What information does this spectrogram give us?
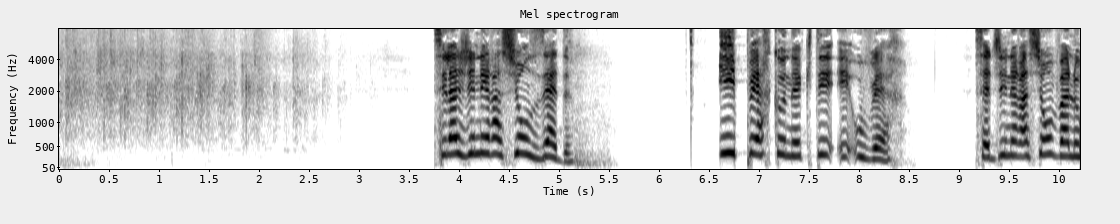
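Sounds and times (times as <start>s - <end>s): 
audience applause: 0.0s - 3.0s
speech: 3.8s - 5.3s, 6.6s - 8.5s, 9.2s - 10.2s.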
